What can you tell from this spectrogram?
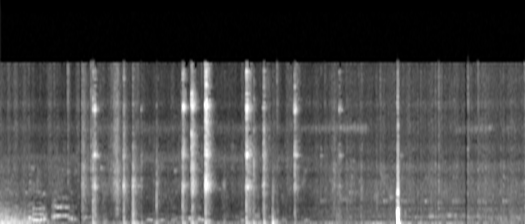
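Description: Metal lathe's spinning chuck running down and fading out, then a few brief squeaks and a scatter of light metallic clicks and knocks as the part is handled at the chuck. About six seconds in comes one sharp click as a small machined steel sleeve is set down on a tabletop.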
